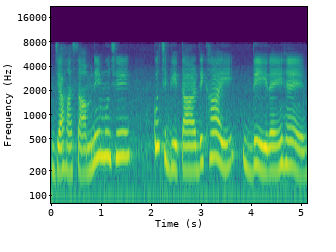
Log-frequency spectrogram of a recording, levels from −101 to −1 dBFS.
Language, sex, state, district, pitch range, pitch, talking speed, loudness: Hindi, female, Bihar, Kaimur, 205-290 Hz, 225 Hz, 105 wpm, -14 LUFS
